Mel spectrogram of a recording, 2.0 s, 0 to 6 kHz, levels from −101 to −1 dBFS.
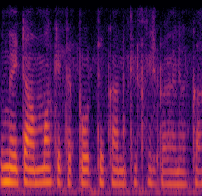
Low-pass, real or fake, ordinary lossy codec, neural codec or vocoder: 5.4 kHz; fake; Opus, 32 kbps; codec, 16 kHz, 2 kbps, FunCodec, trained on LibriTTS, 25 frames a second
